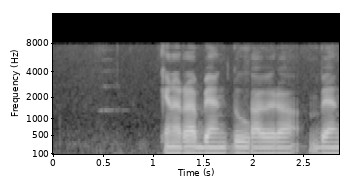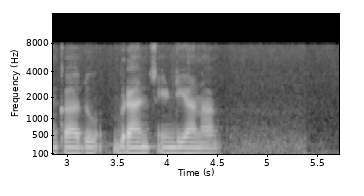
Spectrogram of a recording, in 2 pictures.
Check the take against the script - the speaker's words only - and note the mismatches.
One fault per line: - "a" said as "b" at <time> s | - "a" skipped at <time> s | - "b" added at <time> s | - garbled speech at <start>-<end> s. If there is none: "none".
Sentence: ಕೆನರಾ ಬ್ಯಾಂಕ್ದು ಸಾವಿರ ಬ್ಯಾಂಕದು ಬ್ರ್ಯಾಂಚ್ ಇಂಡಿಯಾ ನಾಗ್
none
